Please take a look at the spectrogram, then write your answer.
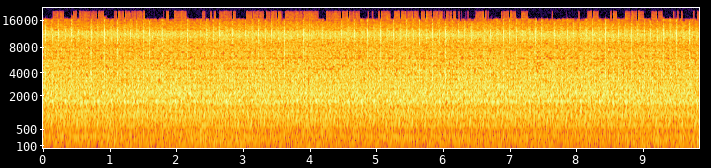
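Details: VW T4 2.5 TDI (AXL) diesel at 1050-1100 rpm only: a fast metallic chatter of about three bursts a second from the serpentine belt area. The belt tensioner pulley is suspected, not confirmed. Engine rattle at low rpm.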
